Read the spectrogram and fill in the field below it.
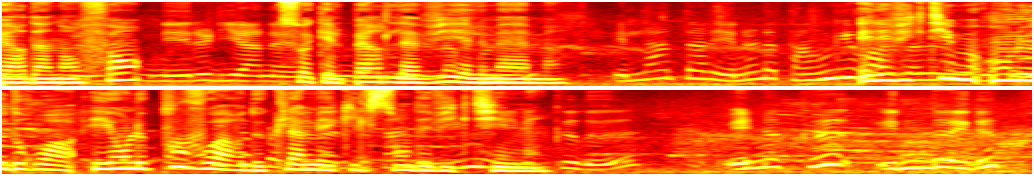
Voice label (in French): Voice Over, Femmes; Femmes de la Paix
